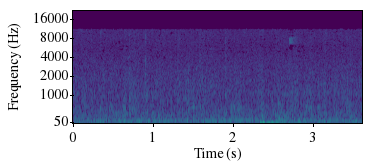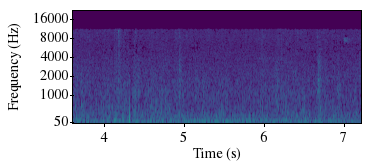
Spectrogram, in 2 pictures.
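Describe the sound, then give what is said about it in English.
Heavy rain falls outside over a misty field as a dense, steady hiss that holds at an even level throughout, with a few faint brief clicks and no voices. “now the rain's really coming down and there's kind of a mist out in the field.”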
